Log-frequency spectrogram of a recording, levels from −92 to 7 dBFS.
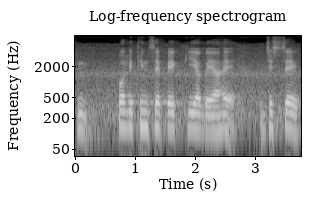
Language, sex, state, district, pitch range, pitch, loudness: Hindi, male, Rajasthan, Bikaner, 120-135 Hz, 125 Hz, -17 LUFS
